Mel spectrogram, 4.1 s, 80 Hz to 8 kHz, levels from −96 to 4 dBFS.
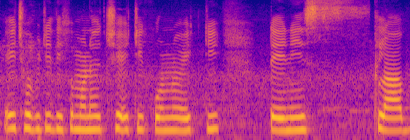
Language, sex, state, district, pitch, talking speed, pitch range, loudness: Bengali, female, West Bengal, Alipurduar, 235 Hz, 160 wpm, 225-250 Hz, -15 LUFS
